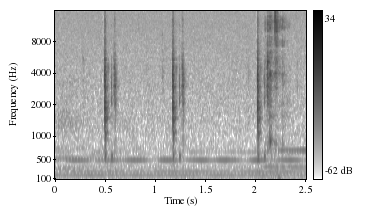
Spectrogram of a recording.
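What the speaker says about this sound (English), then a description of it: "Look at me typing away." A computer keyboard is typed on in the Camp Sunshine horror video game, three short bursts of quick clicking keystrokes spaced about a second apart over a steady low electrical hum, with no one speaking.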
